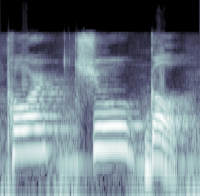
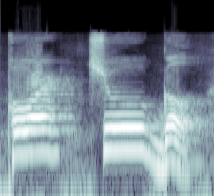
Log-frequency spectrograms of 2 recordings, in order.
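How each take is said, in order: Both takes have the same delivery.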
